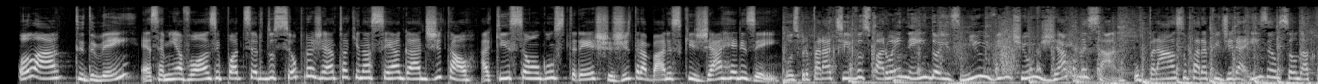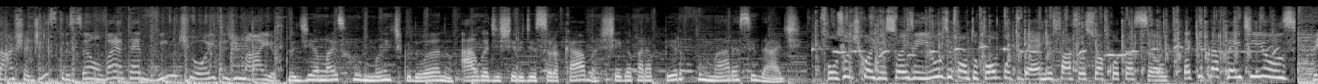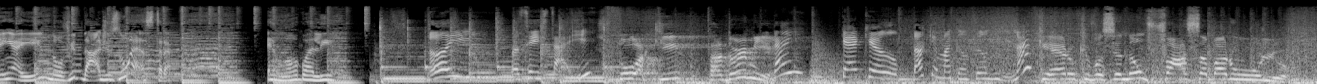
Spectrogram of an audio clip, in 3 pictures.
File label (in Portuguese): Voz Feminina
